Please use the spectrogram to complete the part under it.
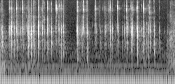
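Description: Rapid keystrokes on a computer keyboard as a password is entered, a quiet, irregular patter of close clicks over a low steady hum with no talk.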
